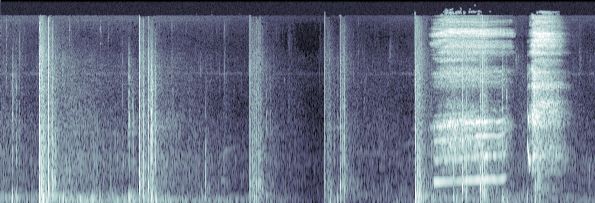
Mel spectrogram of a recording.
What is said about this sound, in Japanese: あ、兄さん見て見て、花火始まったよ。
